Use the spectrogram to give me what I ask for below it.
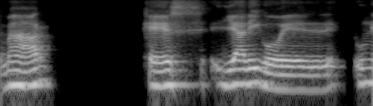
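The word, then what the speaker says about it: Maher: disparos se llama Robert se escribe maer con h intercalada se pronuncia Robert mar es ya digo el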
